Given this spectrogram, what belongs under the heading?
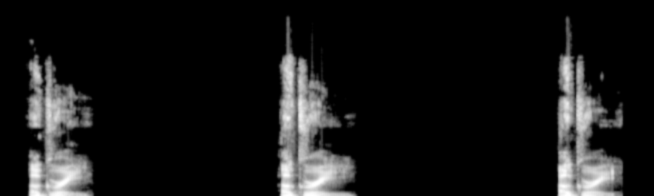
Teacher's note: it's quite obvious that the gree is a lot louder and the uh is a lot faster and that is why it's awah sound. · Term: stressed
